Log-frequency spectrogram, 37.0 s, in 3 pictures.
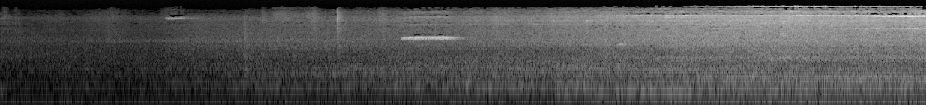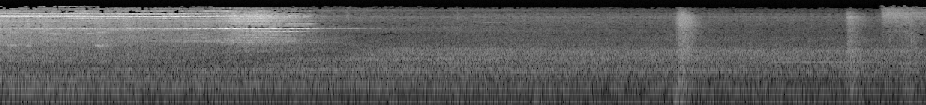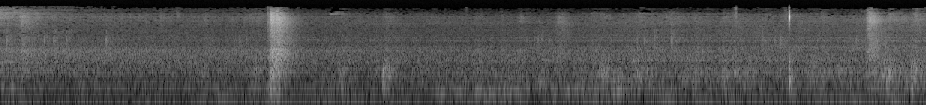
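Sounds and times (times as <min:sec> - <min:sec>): wheels squealing: 0:11.5 - 0:17.1
train running hum: 0:16.2 - 0:37.0.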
